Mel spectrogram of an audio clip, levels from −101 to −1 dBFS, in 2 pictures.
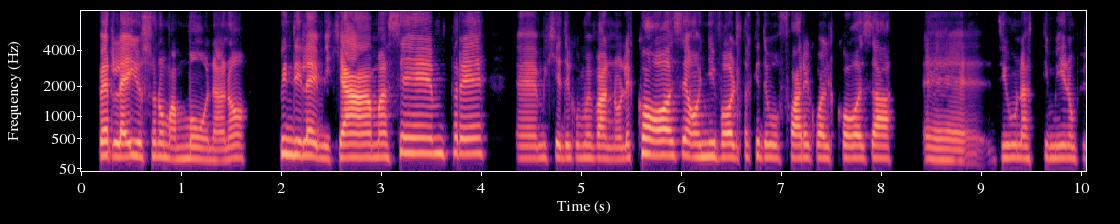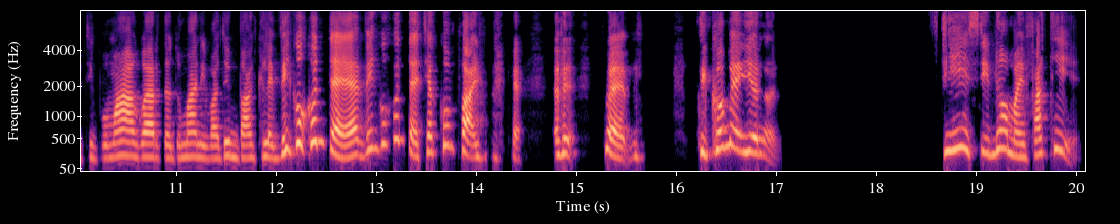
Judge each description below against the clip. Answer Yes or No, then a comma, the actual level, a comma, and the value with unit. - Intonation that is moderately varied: Yes, average, 4.5 semitones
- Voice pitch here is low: No, high, 205 Hz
